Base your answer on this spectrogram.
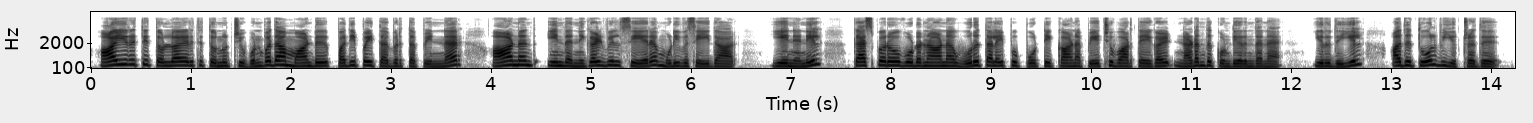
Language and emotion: Tamil, neutral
